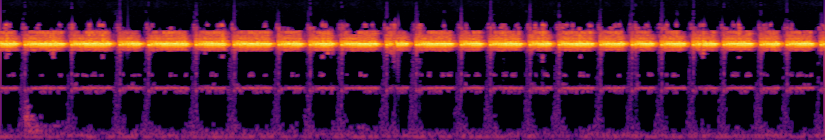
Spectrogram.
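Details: Green tree cricket. A green tree cricket gives a bright, high-pitched song of short buzzing pulses, repeated steadily about three times each second. The rhythm stays even and unbroken against a quiet background.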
